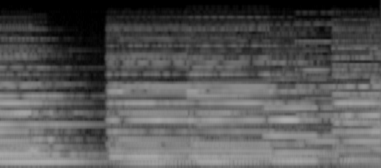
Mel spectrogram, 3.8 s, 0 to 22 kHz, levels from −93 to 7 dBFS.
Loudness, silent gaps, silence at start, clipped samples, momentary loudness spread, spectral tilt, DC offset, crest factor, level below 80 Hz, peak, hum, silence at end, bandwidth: -27 LUFS; none; 0 s; under 0.1%; 6 LU; -5 dB/octave; under 0.1%; 14 dB; -66 dBFS; -14 dBFS; none; 0 s; 16.5 kHz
